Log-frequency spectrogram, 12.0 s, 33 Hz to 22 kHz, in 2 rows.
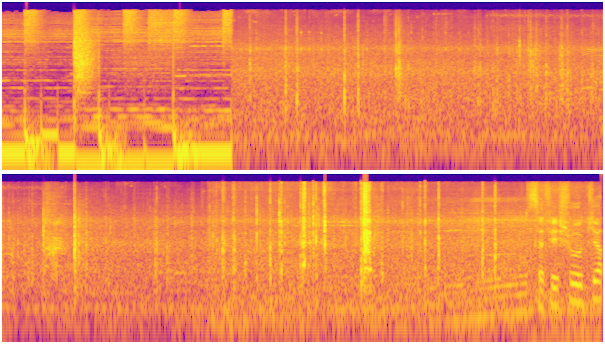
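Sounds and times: skateboard wheels rolling on stone: 2.3s - 12.0s.

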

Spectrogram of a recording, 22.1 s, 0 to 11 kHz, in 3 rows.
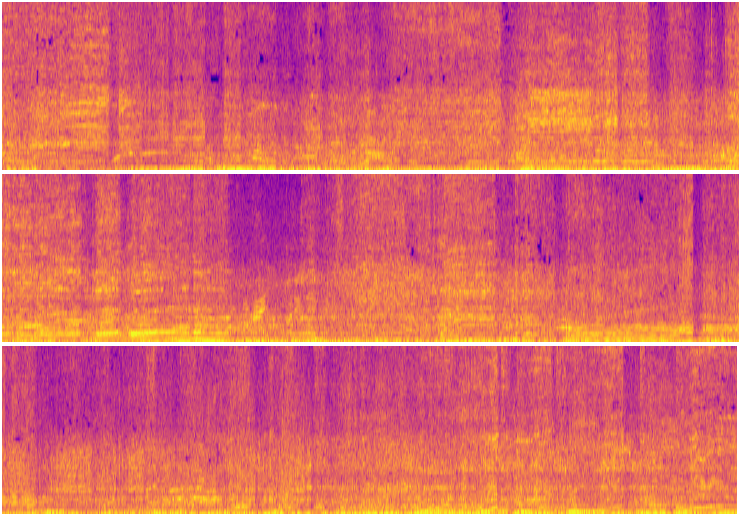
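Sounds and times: dirt bike engines revving: 0.0s - 22.0s
spectators' voices: 0.0s - 22.0s.

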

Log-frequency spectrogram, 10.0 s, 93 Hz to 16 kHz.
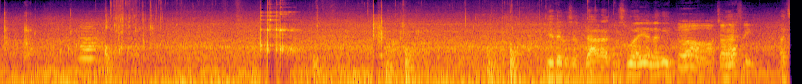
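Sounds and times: metal ladle clinking on pot: 3.2s - 3.8s.

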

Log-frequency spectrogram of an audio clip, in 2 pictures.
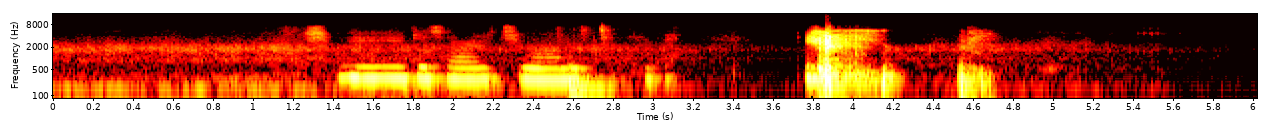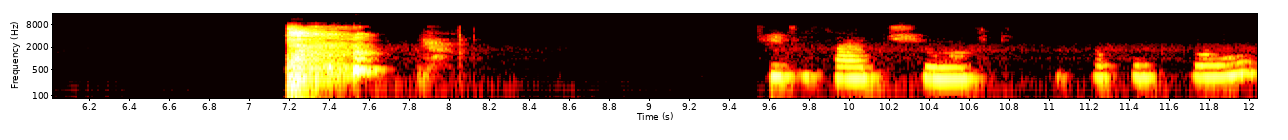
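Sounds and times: girl coughing loudly: 7.2s - 7.8s.

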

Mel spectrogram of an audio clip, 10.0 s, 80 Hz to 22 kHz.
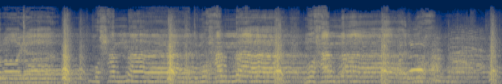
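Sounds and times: crowd of men calling out: 7.6s - 10.0s.

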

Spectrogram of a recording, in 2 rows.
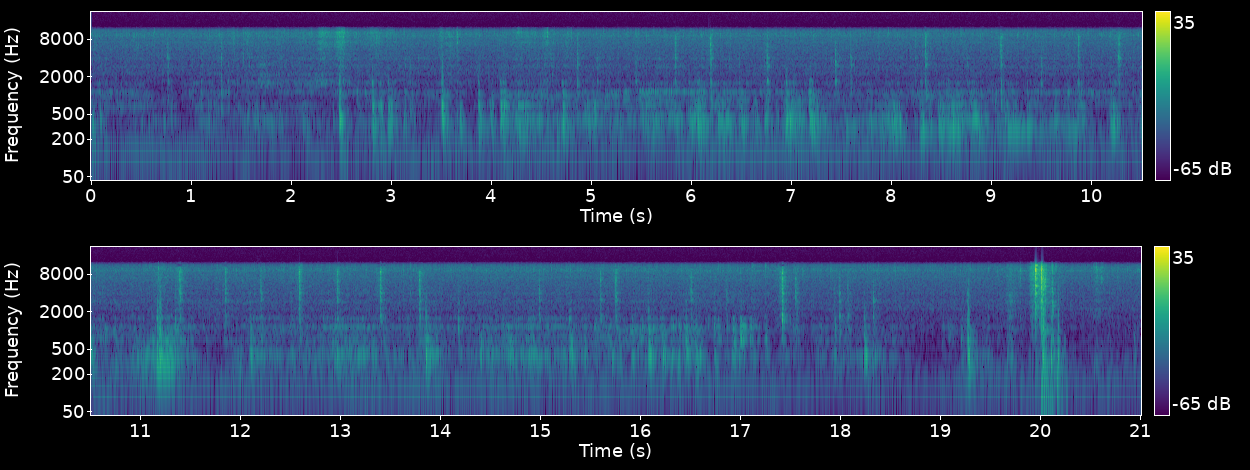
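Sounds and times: cable clicks and knocks: 0.0s - 21.0s
steady low hum: 0.0s - 21.0s.

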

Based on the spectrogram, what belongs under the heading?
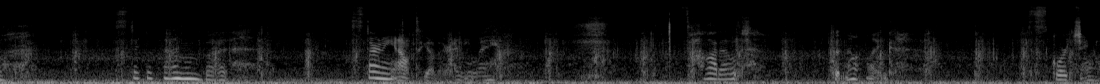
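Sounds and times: footsteps on trail: 0.0s - 11.0s
wind rumbling on microphone: 0.0s - 11.0s.

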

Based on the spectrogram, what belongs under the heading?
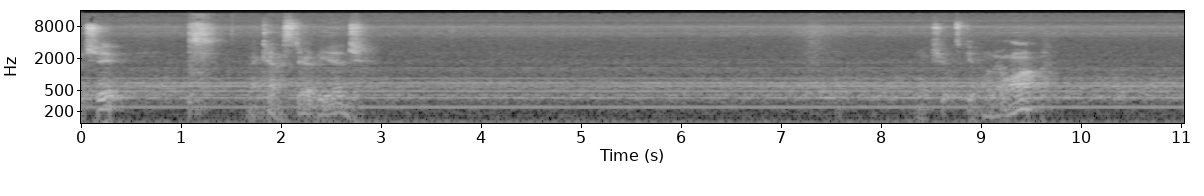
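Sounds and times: potter's wheel motor hum: 0.0s - 11.0s.

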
